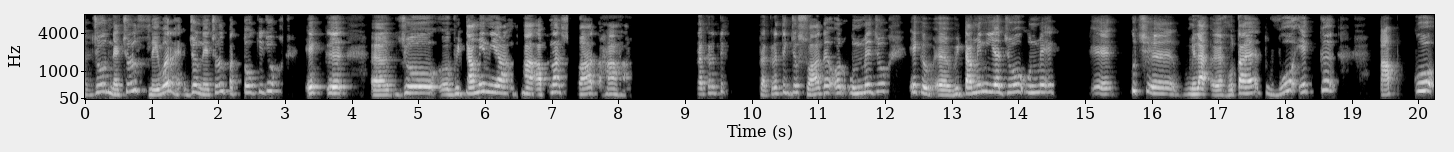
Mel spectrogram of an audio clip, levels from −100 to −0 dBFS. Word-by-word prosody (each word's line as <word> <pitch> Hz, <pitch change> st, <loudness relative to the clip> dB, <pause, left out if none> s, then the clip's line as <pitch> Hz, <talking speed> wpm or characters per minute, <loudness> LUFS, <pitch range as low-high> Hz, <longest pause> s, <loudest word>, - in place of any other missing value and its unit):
जो 265 Hz, +2 st, -2 dB
natural 195 Hz, -, 0 dB, 0.2 s
flavour 185 Hz, +12 st, +4 dB
है, 185 Hz, -, -6 dB
जो 260 Hz, -, +1 dB
नेचुरल 185 Hz, +10 st, -3 dB
पत्तों 215 Hz, +4 st, -3 dB
की 265 Hz, -1 st, -7 dB
जो 285 Hz, -1 st, -4 dB, 0.5 s
एक 450 Hz, 0 st, -5 dB, 0.7 s
अ, 165 Hz, -, +6 dB, 0.4 s
जो 455 Hz, -, +4 dB
विटामिन 215 Hz, +7 st, +3 dB
या 240 Hz, -2 st, +4 dB, 0.4 s
अपना 190 Hz, +8 st, +1 dB
स्वाद 210 Hz, -4 st, -1 dB
हाँ, 190 Hz, -1 st, 0 dB
हाँ। 190 Hz, -, -12 dB, 1.0 s
प्राकृतिक-प्राकृतिक 225 Hz, -2 st, -8 dB
जो 245 Hz, -, -3 dB
स्वाद 205 Hz, -2 st, 0 dB
है 240 Hz, -, +1 dB
और 230 Hz, -, -3 dB, 0.2 s
उनमें 245 Hz, +5 st, 0 dB
जो 280 Hz, +1 st, -7 dB, 0.4 s
एक 255 Hz, -2 st, -6 dB
अ, 205 Hz, -5 st, +3 dB
विटामिन 215 Hz, +8 st, +2 dB
या 260 Hz, -1 st, +5 dB
जो 255 Hz, -, -2 dB
उनमें 255 Hz, 0 st, -2 dB
एक 255 Hz, 0 st, -6 dB, 0.6 s
ए 205 Hz, -3 st, 0 dB, 0.3 s
कुछ 300 Hz, -1 st, -2 dB
ए 220 Hz, -4 st, +3 dB, 0.5 s
मिला 195 Hz, +1 st, +6 dB, 0.4 s
होता 175 Hz, +6 st, +2 dB
है। 220 Hz, +2 st, +4 dB
तो 215 Hz, -, -12 dB, 0.2 s
वो 290 Hz, +8 st, -1 dB, 0.2 s
एक 275 Hz, +4 st, -9 dB, 0.9 s
आपको 300 Hz, +1 st, 0 dB
240 Hz, 125 wpm, -24 LUFS, 200-270 Hz, 1.0 s, अ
